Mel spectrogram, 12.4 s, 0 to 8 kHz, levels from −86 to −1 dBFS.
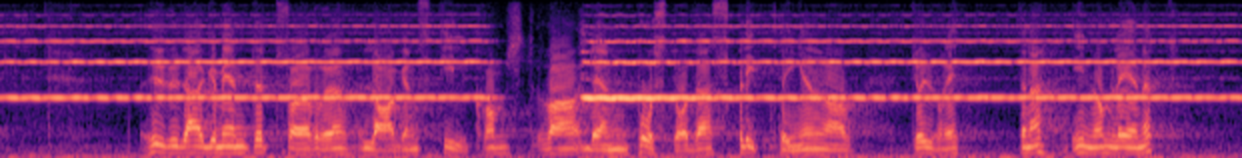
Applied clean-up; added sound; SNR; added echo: none; Wind instrument, woodwind instrument; -4 dB; none.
